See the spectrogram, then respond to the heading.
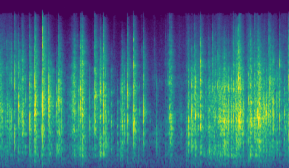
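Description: A single translucent sheet of tracing paper is held in both hands, flexed and crinkled. It makes rapid bursts of crisp, bright crackling with almost no low end, easing into a brief quieter stretch midway before the crinkling picks up again.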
